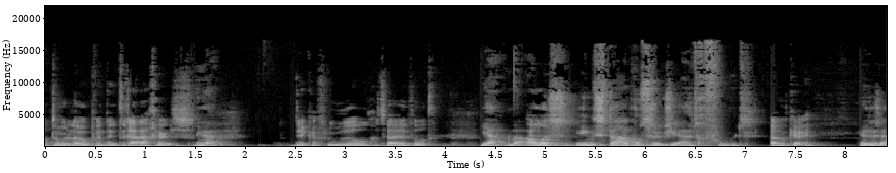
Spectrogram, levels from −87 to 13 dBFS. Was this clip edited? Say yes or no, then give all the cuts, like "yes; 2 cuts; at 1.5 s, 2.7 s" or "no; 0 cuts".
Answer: no; 0 cuts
